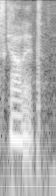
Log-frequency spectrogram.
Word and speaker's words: Scarlette: deux j'aiess j'ai vraiment on a essayé avec toute l'équipe de de le prononcer à la française Scarlett et ils le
